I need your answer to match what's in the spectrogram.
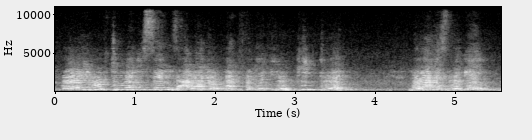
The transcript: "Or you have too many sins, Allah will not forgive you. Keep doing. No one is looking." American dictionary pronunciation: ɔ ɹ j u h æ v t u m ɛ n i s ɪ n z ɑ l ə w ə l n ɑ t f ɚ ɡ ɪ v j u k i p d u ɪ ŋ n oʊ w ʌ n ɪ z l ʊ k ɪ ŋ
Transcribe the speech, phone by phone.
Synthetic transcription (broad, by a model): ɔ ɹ j u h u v t u m ɛ n i s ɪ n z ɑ ə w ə n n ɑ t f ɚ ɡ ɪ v j u k i p d u ɪ ŋ n oʊ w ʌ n ɪ z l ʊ k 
